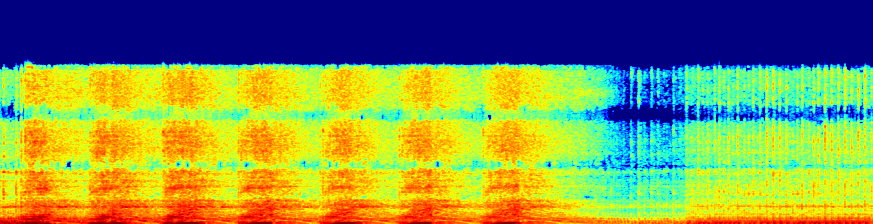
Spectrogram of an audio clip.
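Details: Chainsaw that would not take load, after H/L screws set fully in, then out three turns. Revs rise and dip about once a second as it bites through wood, holding speed without bogging: normal cutting under load.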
